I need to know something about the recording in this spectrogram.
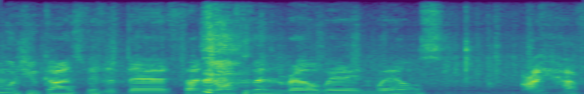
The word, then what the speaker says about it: Llangollen: Jen, would you guys visit the Llangollen Railway in Wales? I have visited it in the past, and yes, Did I I would pronounce go it right? Llangollen.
